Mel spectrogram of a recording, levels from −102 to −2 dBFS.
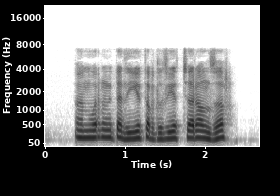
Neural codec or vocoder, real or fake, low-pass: codec, 16 kHz, 1 kbps, FunCodec, trained on LibriTTS, 50 frames a second; fake; 7.2 kHz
